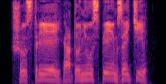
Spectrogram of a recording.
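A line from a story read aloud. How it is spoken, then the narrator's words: Growl. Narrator (Russian): зарычал на остальных Буян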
